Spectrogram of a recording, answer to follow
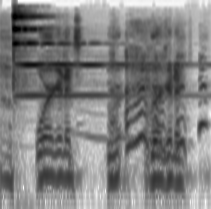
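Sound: bell ding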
